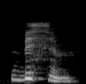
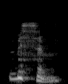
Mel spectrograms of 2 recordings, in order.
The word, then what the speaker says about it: بسم: The second word also, it's بسم. بسم. The alif here is silent as well. Ism means name. But when you combine it with B, we don't pronounce the alif, so it becomes bism. Bism.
